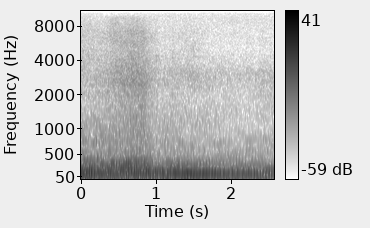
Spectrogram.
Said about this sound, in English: And that's something that we constantly hear every Sabbath in Ramona. Very noisy motorbikes.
